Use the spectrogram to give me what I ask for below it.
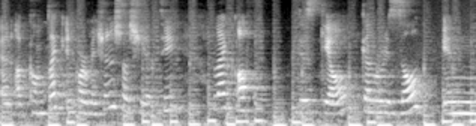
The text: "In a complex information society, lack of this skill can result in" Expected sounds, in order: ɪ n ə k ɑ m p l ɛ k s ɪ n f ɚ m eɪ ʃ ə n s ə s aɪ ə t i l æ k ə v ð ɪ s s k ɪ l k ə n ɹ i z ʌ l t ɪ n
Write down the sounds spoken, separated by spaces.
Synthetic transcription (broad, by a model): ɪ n ə k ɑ m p l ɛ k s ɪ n f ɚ m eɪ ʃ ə n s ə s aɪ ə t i l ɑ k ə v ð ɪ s s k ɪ l k ə n ɹ i z ʌ l t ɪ n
